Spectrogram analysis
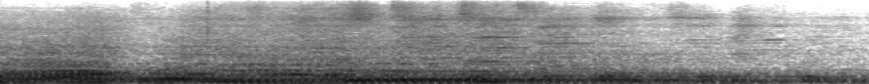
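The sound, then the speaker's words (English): A car speeds past on a street with a loud, steady engine roar that holds for a few seconds, then gradually fades toward the end. “Wow. People just zooming through on my street.”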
